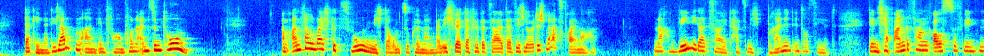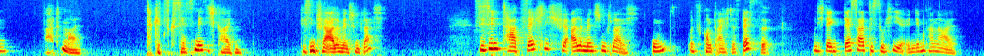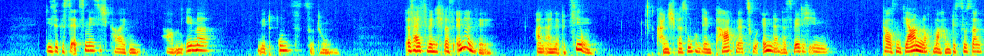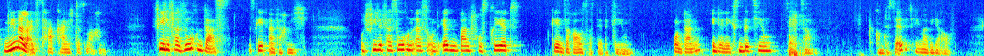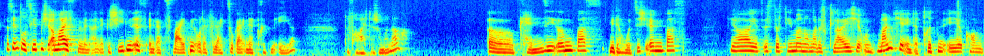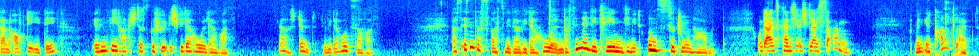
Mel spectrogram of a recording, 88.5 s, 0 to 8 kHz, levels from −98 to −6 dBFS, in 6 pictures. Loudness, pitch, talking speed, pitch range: -21 LUFS, 165 Hz, 170 wpm, 130-200 Hz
